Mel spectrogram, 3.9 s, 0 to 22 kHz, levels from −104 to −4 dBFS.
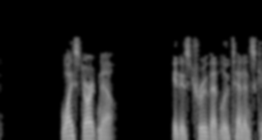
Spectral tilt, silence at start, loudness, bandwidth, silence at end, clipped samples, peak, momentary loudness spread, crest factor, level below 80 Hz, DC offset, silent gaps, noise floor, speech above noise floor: -4 dB/octave; 0 s; -37 LUFS; 7.4 kHz; 0 s; under 0.1%; -16 dBFS; 8 LU; 22 dB; -62 dBFS; under 0.1%; 0.04-0.90 s, 1.74-2.57 s; under -90 dBFS; over 53 dB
